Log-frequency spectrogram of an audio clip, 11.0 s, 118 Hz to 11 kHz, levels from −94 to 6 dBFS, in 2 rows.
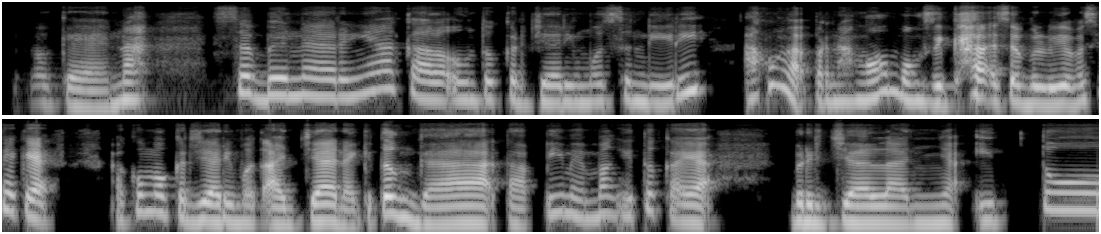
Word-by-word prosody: Oke, 175 -4 -6
nah 220 +3 0 0.3
sebenarnya 260 +3 -1
kalau 225 -7 -1
untuk 220 +1 -5
kerja 195 -2 -3
remote 195 +1 -4
sendiri, 205 +7 -2 0.2
aku 395 - -2
nggak - - +1
pernah 205 -1 -3
ngomong 225 -2 0
sih 190 - +2
Kak, 240 -6 +6
sebelumnya. 185 0 +2
Maksudnya 270 +6 -2
kayak, - - +2 0.3
"Aku 265 - -4
mau 255 - +2
kerja 195 -5 +1
remote 175 -2 -2
aja," 175 +4 +4
nah 145 - -2
itu 245 - +4
enggak. 170 -6 +3
Tapi 160 +11 -6
memang 240 +1 -4
itu 225 - -5
kayak, 175 -1 +2 0.4
berjalannya 170 -1 +1
itu, 195 +11 -4
200 Hz, 170 wpm, -22 LUFS, 175-245 Hz, 0.4 s, Kak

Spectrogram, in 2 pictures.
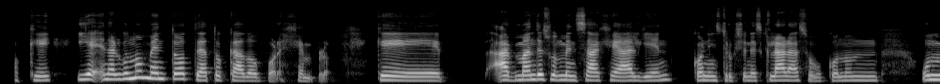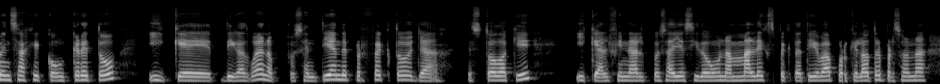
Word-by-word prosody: Okey, 195 +1 -4 0.2
y 230 +1 +3
en 240 0 +2
algún 235 +3 +4
momento 265 -4 +4
te 230 - -1
ha 190 - +2
tocado, 175 -4 -1
por - - -7
ejemplo, - - -10 0.4
que, 180 -4 +2 0.4
ah, 205 - +6
mandes 215 +3 +4
un 210 -1 +1
mensaje 190 -1 +1
a 180 - +5
alguien 185 +4 -2 0.2
con 190 +1 -1
instrucciones 180 -1 -5
claras 190 0 +2
o 160 - -9
con 175 +2 -5
un 190 -1 -5 0.4
un 215 +1 +4
mensaje 205 -1 0
concreto, 205 +7 +1 0.3
y 195 -2 -4
que 175 -2 +2
digas: 180 -1 -1
"Bueno, 220 -1 +1
pues 165 - -9
se 175 - -6
entiende 215 +5 +3
perfecto, 210 0 -3
ya 170 -3 -3 0.2
es - - -7
todo 190 0 +2
aquí", 220 +9 0 0.4
y 190 0 -6
que - - +1
al 170 +1 -2
final, 180 0 0
pues 185 +2 -7
haya 185 +1 +1
sido 180 0 -1
una 180 0 +1
mala 190 +2 +3
expectativa, 185 0 -2
porque 180 -1 -3
la 185 - +3
otra 210 +2 -2
persona 190 0 -2
190 Hz, 165 wpm, -23 LUFS, 180-205 Hz, 0.4 s, ah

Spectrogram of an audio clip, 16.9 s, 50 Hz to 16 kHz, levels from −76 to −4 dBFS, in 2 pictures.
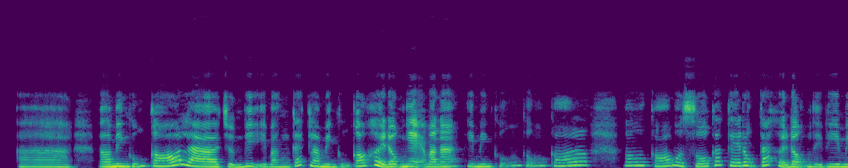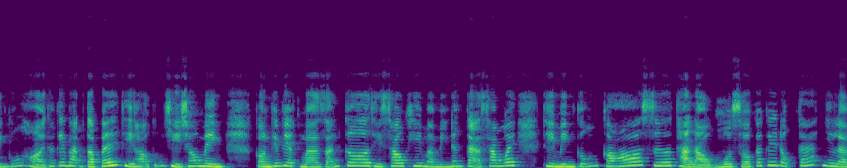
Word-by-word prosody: À, 220 -2 -4 0.3
ờ, 225 0 +2
mình 235 0 +5
cũng 250 +5 -4
có 280 +7 +2
là 240 - +4
chuẩn 215 -3 -2
bị 230 -3 -2
bằng 210 0 -3
cách 335 +4 -4
là 260 - +1
mình 220 -3 +1
cũng 220 - -9
có 270 +2 +1
khởi 345 0 +3
động 230 -1 +2
nhẹ 235 -2 +3
bạn 225 0 +2
ạ. 230 +2 +1
Thì 250 -3 -5
mình 235 0 0
cũng 315 +7 -11
cũng 315 0 -10
có 310 +5 -3 0.4
có 330 +1 -3
có 265 +2 -3
một 325 -3 -1
số 260 -1 0
các 365 +5 -5
cái 310 -3 -1
động 325 -1 -1
tác 335 +2 -1
khởi 295 - 0
động 225 +1 0
tại 210 - -3
vì 225 +1 -1
mình 220 +1 -1
cũng 270 +5 -6
hỏi 240 - -1
các - - -4
cái 320 - -1
bạn 295 -3 0
tập 225 0 +3
ấy, 320 +6 +5
thì 305 - +2
họ 235 -1 -1
cũng 320 +2 -9
chỉ 275 -7 +2
cho 260 +6 +1
mình, 245 -4 +4 0.3
còn 235 -1 +2
cái 280 +3 0
việc 290 -5 0
mà 210 -1 +2
giãn 240 +5 -2
cơ 305 +2 +1
thì 250 - 0
sau 275 +3 +2
khi 280 0 -2
mà 235 -3 +1
mình 210 0 -1
nâng 250 +2 -1
tạ 265 -5 +2
xong 275 +5 -1
ấy, 330 +1 +2 0.3
thì 270 -4 +2
mình 230 -1 +4
cũng 250 +5 -5
có 280 +7 +2
x - - -3 0.2
thả 205 -7 +5
lỏng 190 -1 0
một 230 +1 +1
số 230 0 +1
các 315 +5 -4
cái 345 -1 0
động 305 -4 -5
tác 345 +4 -4
như 300 -4 -1
là 230 -3 +2
255 Hz, 285 wpm, -19 LUFS, 225-305 Hz, 0.4 s, mình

